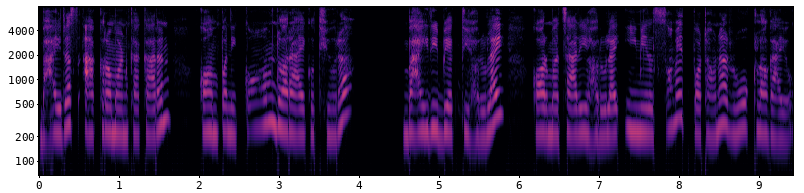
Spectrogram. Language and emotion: Nepali, fearful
